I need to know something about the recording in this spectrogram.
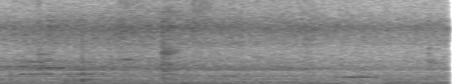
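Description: Faint steady background noise with a low hum underneath, and a few faint ticks.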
